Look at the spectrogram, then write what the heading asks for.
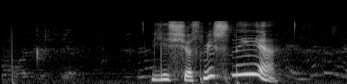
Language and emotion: Russian, positive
